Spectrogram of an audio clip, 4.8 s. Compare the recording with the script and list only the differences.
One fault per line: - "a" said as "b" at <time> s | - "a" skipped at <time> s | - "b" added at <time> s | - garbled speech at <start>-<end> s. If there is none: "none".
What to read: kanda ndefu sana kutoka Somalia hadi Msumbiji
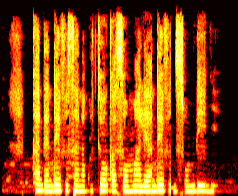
- "hadi" said as "ndefu" at 3.0 s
